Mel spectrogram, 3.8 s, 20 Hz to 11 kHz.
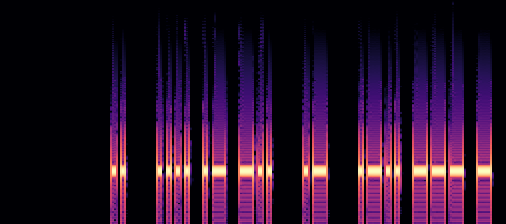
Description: Morse code, heard as a keyed tone, about 34 wpm, 700 Hz. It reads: I HAD A LOT
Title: Sets of 5 Words Encore 35wpm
